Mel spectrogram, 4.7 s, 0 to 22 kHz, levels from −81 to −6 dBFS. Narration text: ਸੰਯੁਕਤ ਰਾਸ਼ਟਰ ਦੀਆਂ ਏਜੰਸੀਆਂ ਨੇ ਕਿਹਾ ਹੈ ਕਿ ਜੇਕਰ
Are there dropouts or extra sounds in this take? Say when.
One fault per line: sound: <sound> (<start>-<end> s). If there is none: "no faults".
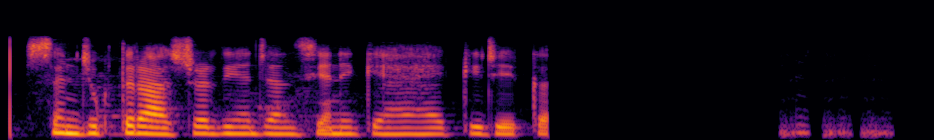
sound: laugh (3.9-4.5 s)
